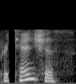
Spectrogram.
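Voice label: "pretentious", us English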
